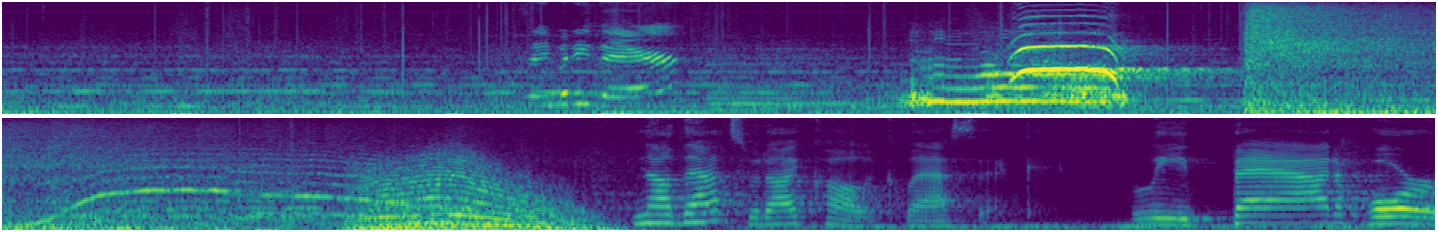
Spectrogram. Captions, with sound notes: Is anybody there? (Loud, cheesy monster growl) (Cheesy girl scream) Now that's what I call I call a classic-ly bad horror film.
